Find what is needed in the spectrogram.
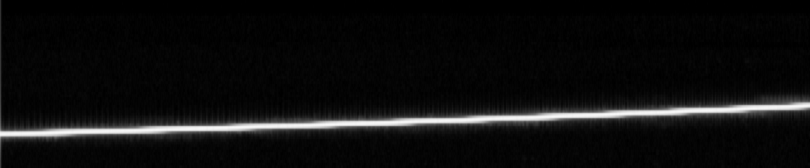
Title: Hearing test. When does the sound stop?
